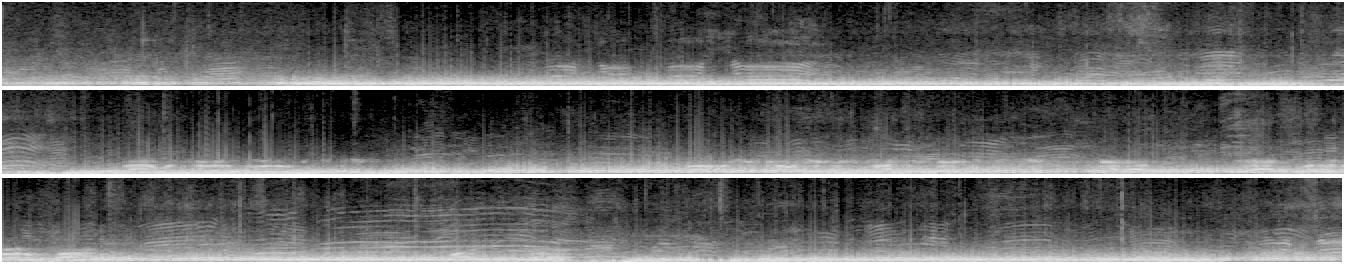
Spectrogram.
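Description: Indistinct chatter of many spectators in the bleachers close to the microphone, a steady babble of overlapping voices that gets louder about a second and a half in.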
